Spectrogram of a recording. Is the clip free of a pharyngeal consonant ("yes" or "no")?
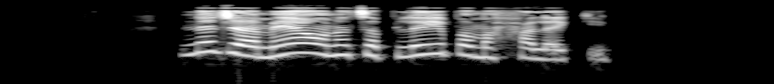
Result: no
